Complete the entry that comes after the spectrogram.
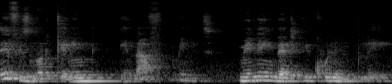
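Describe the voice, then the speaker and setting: Against noticeable background noise and audible room echo, a man with a non-native accent speaks at a fairly high pitch. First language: not English. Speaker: football fan channel host. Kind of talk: casual commentary to camera.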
